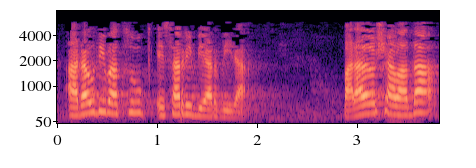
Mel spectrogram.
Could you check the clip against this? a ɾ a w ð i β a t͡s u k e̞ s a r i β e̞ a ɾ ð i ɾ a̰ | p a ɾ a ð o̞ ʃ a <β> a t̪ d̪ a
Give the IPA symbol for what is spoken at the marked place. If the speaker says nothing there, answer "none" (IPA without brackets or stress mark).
β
